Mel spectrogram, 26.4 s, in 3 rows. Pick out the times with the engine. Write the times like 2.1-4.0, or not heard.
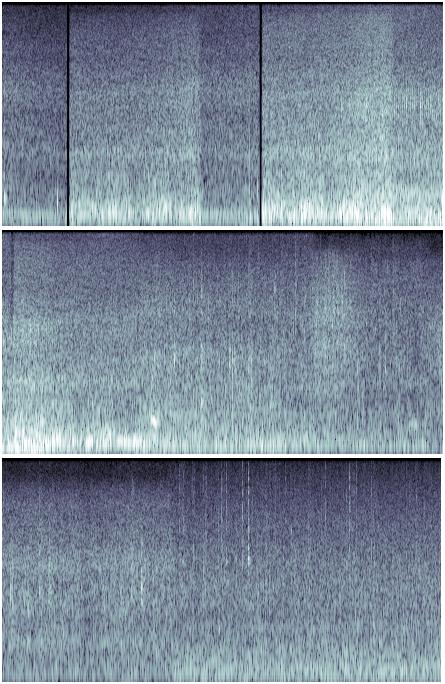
6.8-16.1.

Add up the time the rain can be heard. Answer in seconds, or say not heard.
26 s.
